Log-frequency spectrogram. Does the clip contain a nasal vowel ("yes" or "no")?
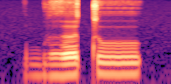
no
